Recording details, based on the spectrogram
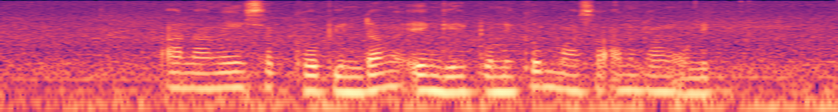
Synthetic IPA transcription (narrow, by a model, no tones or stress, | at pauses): ʔanaŋɪsəɡ̥ɔ̤biɳɖaŋɪ̰ŋɡehpunikɔmasa̰ʔa̰nkaŋṵnɪk̚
